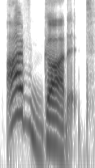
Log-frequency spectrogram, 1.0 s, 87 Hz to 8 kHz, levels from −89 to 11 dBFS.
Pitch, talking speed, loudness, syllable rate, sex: 225 Hz, 190 wpm, -17 LUFS, 5.1 syllables/s, female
